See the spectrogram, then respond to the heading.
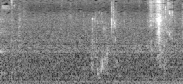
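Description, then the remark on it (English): Faint sipping and swallowing of wine, with two soft wet slurps over a low steady background hum and no talking. “Gulp.”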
